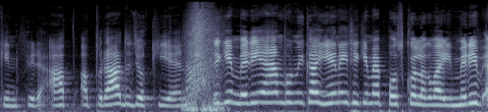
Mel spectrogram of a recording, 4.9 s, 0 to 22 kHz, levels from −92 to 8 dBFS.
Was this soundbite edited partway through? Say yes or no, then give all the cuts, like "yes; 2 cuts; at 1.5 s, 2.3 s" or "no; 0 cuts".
yes; 1 cut; at 2.0 s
